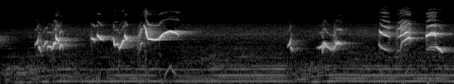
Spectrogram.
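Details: Oriental magpie-robin sings brief clusters of high whistles and scratchy trills separated by pauses, over a steady low hum.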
